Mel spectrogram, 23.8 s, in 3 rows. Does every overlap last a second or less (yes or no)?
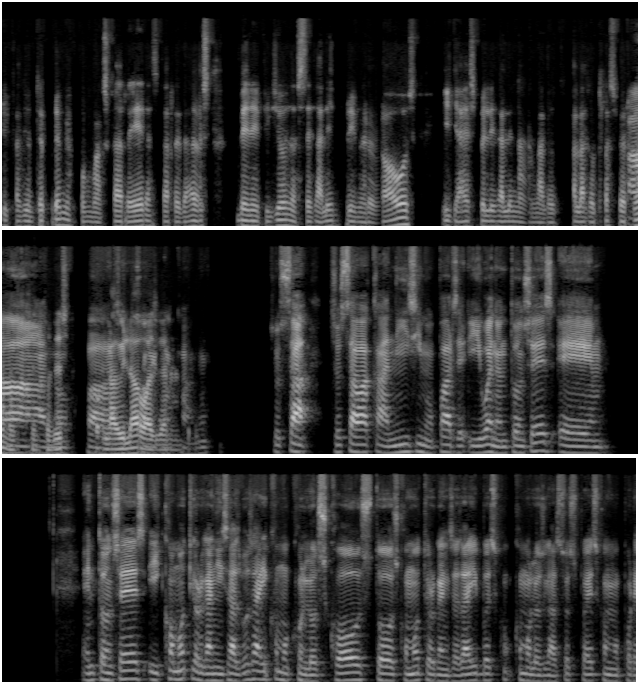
no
